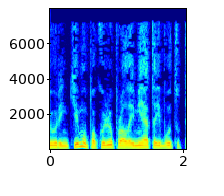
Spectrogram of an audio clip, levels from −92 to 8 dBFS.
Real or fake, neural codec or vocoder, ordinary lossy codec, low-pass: fake; codec, 16 kHz in and 24 kHz out, 1 kbps, XY-Tokenizer; MP3, 32 kbps; 7.2 kHz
